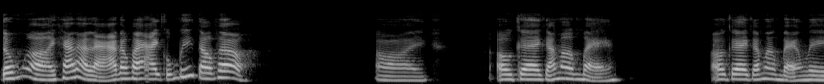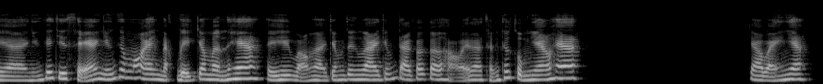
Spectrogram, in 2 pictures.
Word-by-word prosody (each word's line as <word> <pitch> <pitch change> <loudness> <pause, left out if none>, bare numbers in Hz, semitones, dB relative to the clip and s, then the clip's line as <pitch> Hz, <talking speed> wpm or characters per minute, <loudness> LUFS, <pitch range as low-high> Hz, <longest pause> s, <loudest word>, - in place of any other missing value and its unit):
Đúng 275 +8 +2
rồi, 225 - +2
khá 285 +6 +3
là 340 -6 +3
lạ, 195 -1 +3
đâu 265 0 +3
phải 260 -2 +5
ai 245 0 +3
cũng 235 +3 -4
biết 390 +4 -1
đâu, 265 -1 +3
phải 315 +2 +4
hông? - - 0 1.3
Rồi, 190 -2 -5 0.7
OK, 230 -1 +1 0.3
cảm 220 +4 +1
ơn 255 -3 +1
bạn. 180 -2 -2 0.9
OK, 235 0 -2 0.2
cảm 230 +2 0
ơn 245 -3 -1
bạn 195 0 0
vì, 205 -2 0
à, 190 -1 -2
những 190 +3 -5
cái 285 - 0
chia 265 -2 0
sẻ, 265 -2 0
những 250 +1 -2
cái 340 - -3
món 300 -1 -3
ăn 240 -3 0
đặc 195 - -4
biệt 180 0 0
cho 245 - +1
mình 220 -2 0
ha, 265 +1 +4
thì 200 -2 -2
hy 215 +1 0
vọng 190 -4 -4
là 195 -2 -2
trong 210 +3 -5
tương 225 -1 -2
lai 210 -1 +2
chúng 250 +3 -7
ta 230 -4 -1
có 240 +2 -3
cơ 235 -2 -2
hội 230 - -5
là 215 0 -2
thưởng 205 -1 -6
thức 305 +7 -4
cùng 220 -5 -2
nhau 220 +1 +1
ha. 285 +1 +2 1.6
Chào 205 -3 -2
bạn 190 +3 -2
nha. 240 0 -1
230 Hz, 210 wpm, -23 LUFS, 205-260 Hz, 1.6 s, phải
